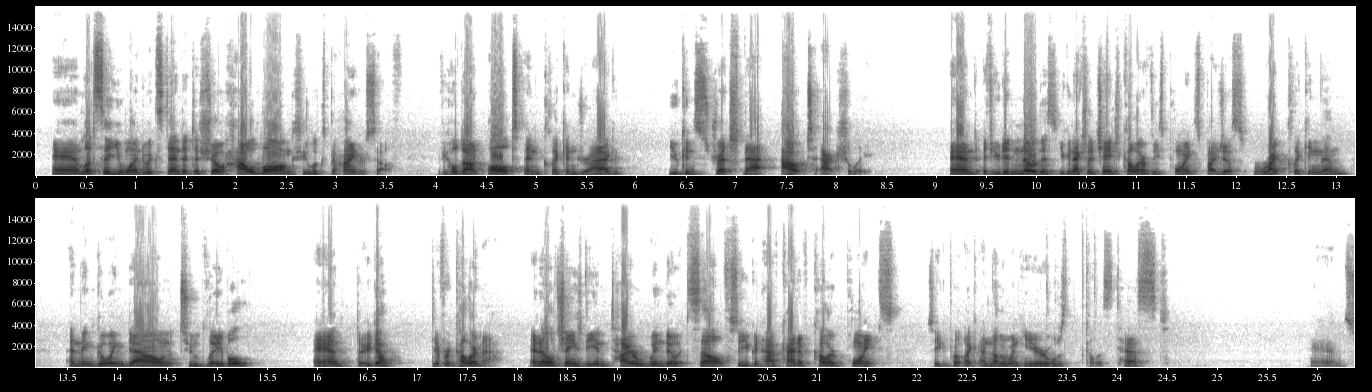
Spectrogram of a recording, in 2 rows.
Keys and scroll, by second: 23.0-24.4 typing.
